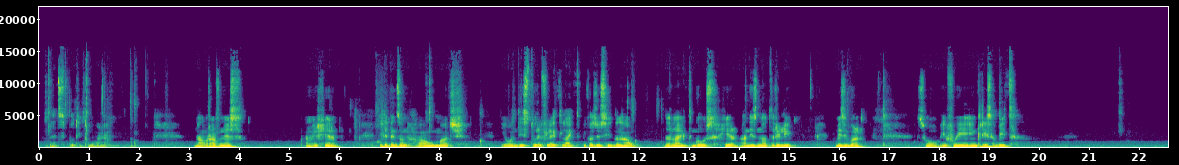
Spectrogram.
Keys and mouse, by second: 0.0 click, 0.8-2.3 drag, 3.5-6.7 drag, 7.7 click, 8.9-13.5 middle drag, 19.1-21.6 drag.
